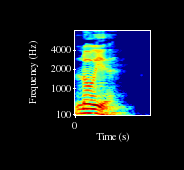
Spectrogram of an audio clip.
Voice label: "loje", Toki Pona

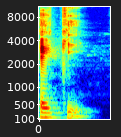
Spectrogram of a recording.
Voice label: "eki", Toki Pona

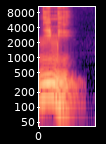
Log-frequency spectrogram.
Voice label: "nimi", Toki Pona

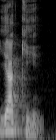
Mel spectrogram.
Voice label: "jaki", Toki Pona

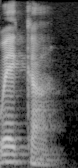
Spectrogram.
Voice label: "weka", Toki Pona

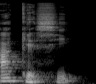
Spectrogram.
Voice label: "akesi", Toki Pona

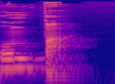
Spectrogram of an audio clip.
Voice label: "unpa", Toki Pona

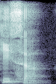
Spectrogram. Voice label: "kisa", Toki Pona

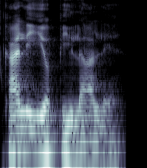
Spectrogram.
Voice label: "kalijopilale", Toki Pona

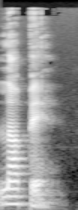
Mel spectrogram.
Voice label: "lape", Toki Pona; slapen: Dutch, sleep

